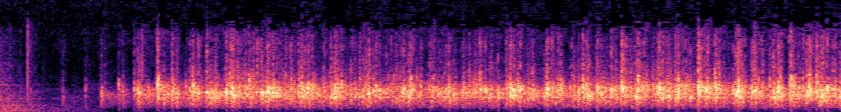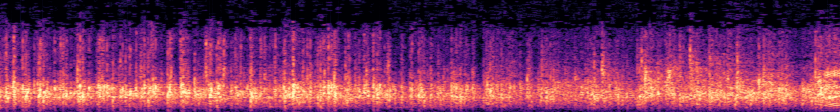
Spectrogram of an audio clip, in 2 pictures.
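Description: A film audience applauding steadily: a dense, even patter of many hands clapping. It starts just after the orchestra's music cuts off at the very beginning.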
